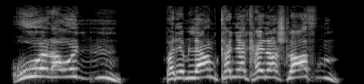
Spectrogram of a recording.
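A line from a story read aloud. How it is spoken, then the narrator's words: Old man bellowing. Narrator (German): der alte Meier brüllte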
